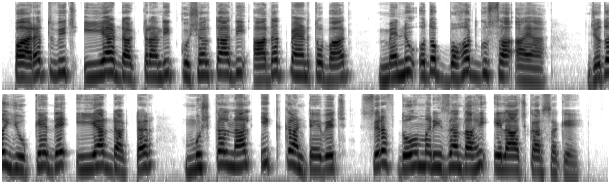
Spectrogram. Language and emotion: Punjabi, disgusted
